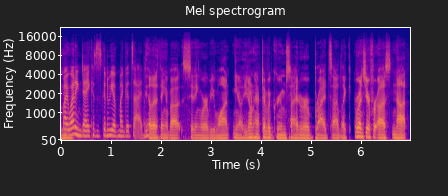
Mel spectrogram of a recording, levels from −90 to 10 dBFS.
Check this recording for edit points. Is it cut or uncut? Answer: cut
